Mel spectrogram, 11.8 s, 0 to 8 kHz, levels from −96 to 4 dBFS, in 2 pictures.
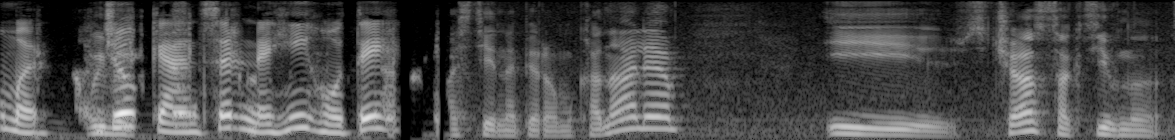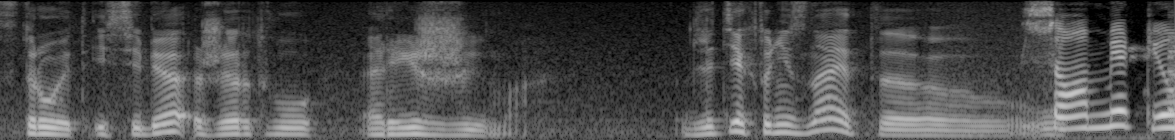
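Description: Speech on a call, with three kinds of fault. The first is speech suppressed in double talk. From 0.0 to 0.44 s, the talker's level collapses by about 40 dB. It does so again from 0.68 to 2.29 s and from 11.29 s to the end. The voice ducks there. Both ends were likely talking at once. The echo canceller could not tell this talker from loudspeaker echo, so it pulled everything down. Inside that second dip, from 0.86 to 1.01 s, comes an echo leak. A copy of the voice returns 176 ms late, at roughly the same loudness as the speech itself. It is a short scrap, not a long tail. The far end was likely on a loudspeaker, and its canceller failed to strip out what its microphone caught. That copy was sent back down the line. At 3.38 s a sharp transient sits on top of the sound. This is an electrical switching spike. It likely came from a nearby switch, motor or static discharge arcing into the audio line. 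The band stops at 8 kHz, and the call's microphone processing has trimmed the lowest bass, as expected.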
